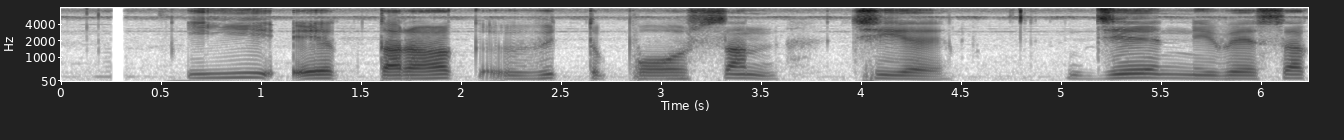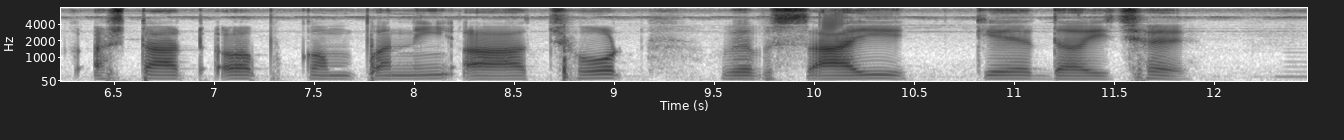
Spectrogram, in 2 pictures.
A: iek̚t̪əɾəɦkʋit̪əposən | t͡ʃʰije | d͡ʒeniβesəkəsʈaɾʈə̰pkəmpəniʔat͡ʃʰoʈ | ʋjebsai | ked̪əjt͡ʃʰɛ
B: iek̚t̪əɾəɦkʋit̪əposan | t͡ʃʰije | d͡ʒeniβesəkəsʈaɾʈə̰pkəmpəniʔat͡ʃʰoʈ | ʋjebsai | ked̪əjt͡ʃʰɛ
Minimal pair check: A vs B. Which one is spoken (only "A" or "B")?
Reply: A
